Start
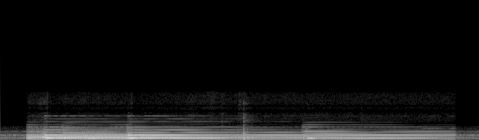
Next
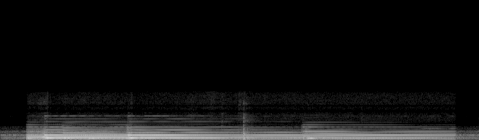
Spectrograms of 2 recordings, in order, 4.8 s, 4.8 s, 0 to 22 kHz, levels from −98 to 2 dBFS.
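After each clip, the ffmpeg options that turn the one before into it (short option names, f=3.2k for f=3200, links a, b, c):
-af "adynamicequalizer=threshold=0.01:dfrequency=290:dqfactor=1.5:tfrequency=290:tqfactor=1.5:attack=5:release=100:ratio=0.375:range=2.5:mode=cutabove:tftype=bell"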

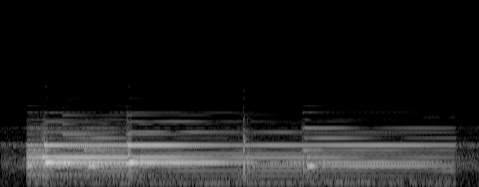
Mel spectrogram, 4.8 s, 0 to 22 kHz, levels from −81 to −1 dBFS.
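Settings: -af "highshelf=f=2.3k:g=-10"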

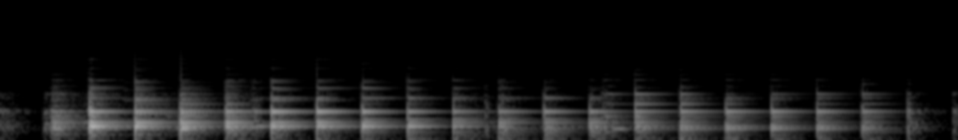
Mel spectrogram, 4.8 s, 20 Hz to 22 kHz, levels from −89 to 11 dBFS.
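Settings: -af "aeval=exprs='val(0)*pow(10,-33*if(lt(mod(4.4*n/s,1),2*abs(4.4)/1000),1-mod(4.4*n/s,1)/(2*abs(4.4)/1000),(mod(4.4*n/s,1)-2*abs(4.4)/1000)/(1-2*abs(4.4)/1000))/20)':c=same,volume=2dB"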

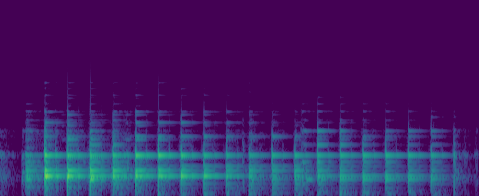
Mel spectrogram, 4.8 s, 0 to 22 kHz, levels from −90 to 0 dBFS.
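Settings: -af "aecho=1:1:108|216|324|432|540|648:0.141|0.0833|0.0492|0.029|0.0171|0.0101"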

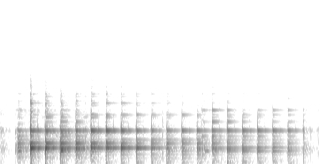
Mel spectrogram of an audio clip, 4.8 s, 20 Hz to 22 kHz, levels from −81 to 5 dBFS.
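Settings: -af "asoftclip=type=tanh:threshold=-17.5dB,volume=-2dB"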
